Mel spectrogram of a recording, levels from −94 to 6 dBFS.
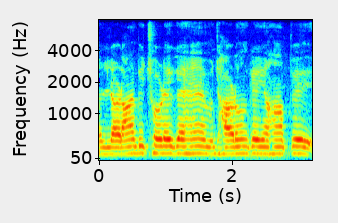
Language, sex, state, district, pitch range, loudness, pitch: Hindi, male, Himachal Pradesh, Shimla, 145-150 Hz, -14 LUFS, 150 Hz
